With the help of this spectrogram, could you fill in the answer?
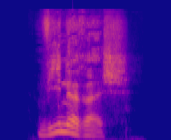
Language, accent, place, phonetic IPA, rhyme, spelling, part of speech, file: German, Germany, Berlin, [ˈviːnəʁɪʃ], -iːnəʁɪʃ, wienerisch, adjective, De-wienerisch.ogg
- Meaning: of Vienna; Viennese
